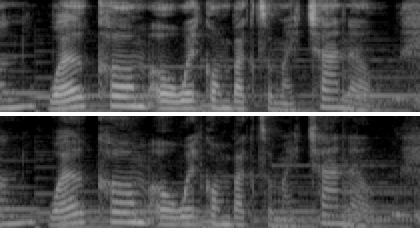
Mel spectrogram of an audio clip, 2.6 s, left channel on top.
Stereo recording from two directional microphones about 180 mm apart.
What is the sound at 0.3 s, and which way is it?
Speech, 15° left (ahead or behind).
